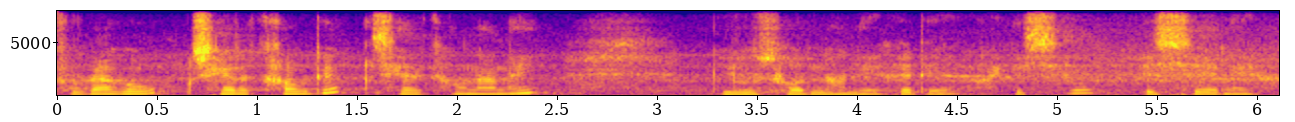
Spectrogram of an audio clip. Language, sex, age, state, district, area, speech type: Bodo, female, 45-60, Assam, Chirang, urban, spontaneous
